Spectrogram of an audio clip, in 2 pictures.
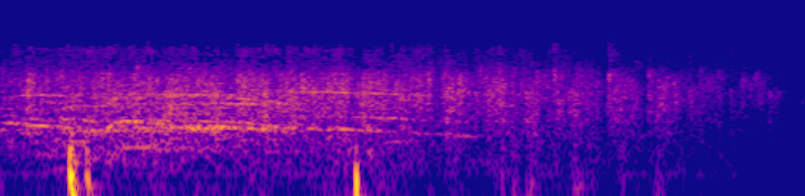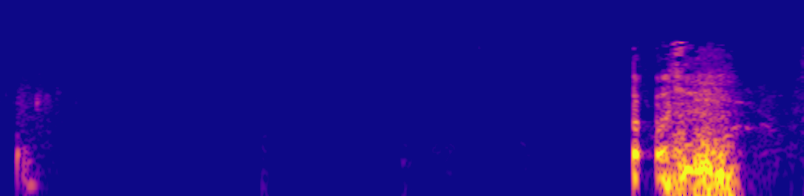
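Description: A crowd applauds and cheers to encourage arm wrestlers at an arm-wrestling match, with a few sharp accents, the noise gradually dying away into near silence, then a short, loud burst of crowd noise or a grunt erupts near the end.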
